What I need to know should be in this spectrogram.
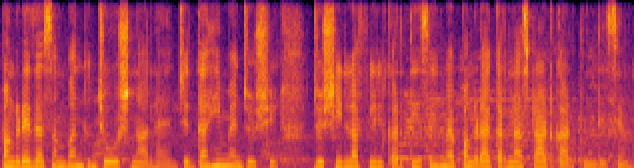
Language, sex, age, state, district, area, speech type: Punjabi, female, 18-30, Punjab, Jalandhar, urban, spontaneous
